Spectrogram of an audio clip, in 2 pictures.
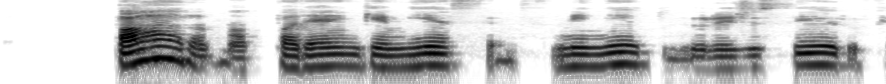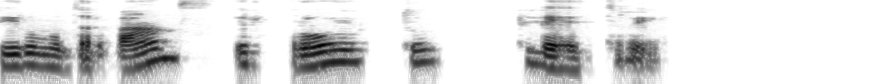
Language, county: Lithuanian, Klaipėda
